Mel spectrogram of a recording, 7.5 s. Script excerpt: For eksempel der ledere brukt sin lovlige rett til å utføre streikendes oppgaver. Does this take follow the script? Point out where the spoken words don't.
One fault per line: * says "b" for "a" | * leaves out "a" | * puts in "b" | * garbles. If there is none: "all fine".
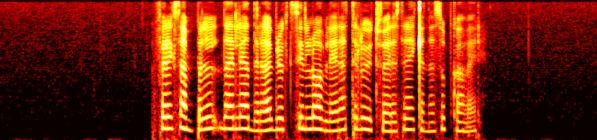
* puts in "har"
